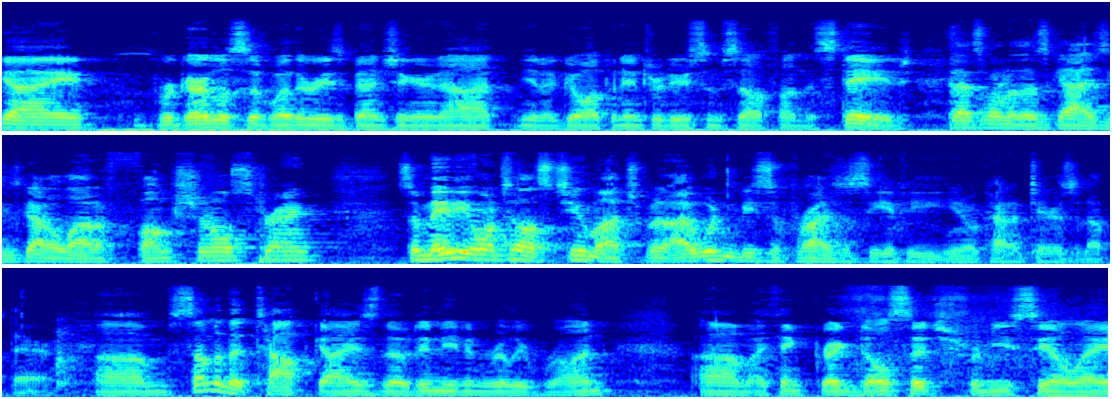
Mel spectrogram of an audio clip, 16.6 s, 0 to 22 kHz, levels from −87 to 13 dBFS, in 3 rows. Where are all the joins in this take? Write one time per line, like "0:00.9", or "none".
0:04.7
0:11.5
